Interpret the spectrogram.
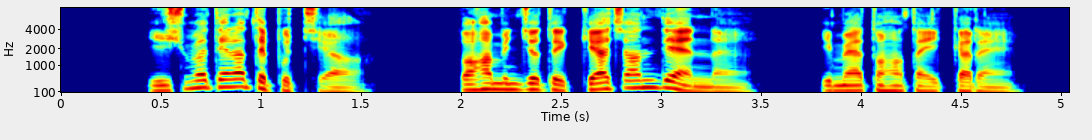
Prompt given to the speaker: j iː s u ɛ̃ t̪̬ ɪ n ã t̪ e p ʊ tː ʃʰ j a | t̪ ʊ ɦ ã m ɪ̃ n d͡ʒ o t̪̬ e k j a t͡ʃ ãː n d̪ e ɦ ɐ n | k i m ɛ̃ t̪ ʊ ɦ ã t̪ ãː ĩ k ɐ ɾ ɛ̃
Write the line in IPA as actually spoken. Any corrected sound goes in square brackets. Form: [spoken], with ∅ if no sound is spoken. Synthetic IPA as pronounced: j iː s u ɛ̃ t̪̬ ɪ n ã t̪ e p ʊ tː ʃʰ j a | t̪ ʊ ɦ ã m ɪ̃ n d͡ʒ o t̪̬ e k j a t͡ʃ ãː n d̪ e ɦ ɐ n | k i m ɛ̃ t̪ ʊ ɦ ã t̪ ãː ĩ k ɐ ɾ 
